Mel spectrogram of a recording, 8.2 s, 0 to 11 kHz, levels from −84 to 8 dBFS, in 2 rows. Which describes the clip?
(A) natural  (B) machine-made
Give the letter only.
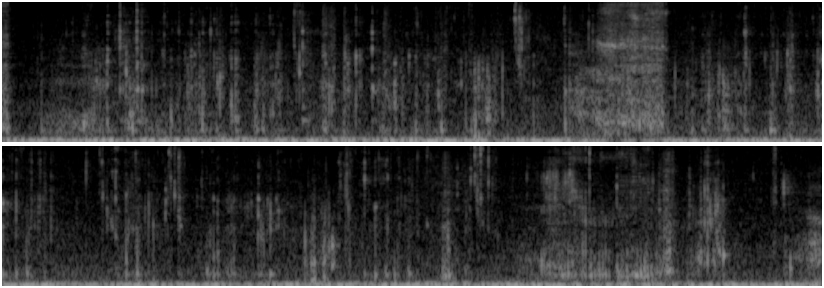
A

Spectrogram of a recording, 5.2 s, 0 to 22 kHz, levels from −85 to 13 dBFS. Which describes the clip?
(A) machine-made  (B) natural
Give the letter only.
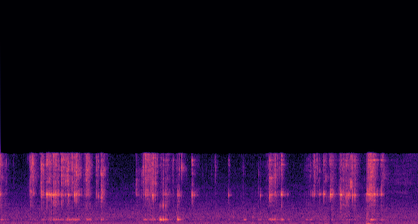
B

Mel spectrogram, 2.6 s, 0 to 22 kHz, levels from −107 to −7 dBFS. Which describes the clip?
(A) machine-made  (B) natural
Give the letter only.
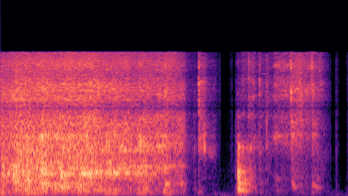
A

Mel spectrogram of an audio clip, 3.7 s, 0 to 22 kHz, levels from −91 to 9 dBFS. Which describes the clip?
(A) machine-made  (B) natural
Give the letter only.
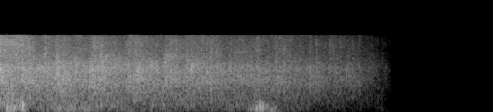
B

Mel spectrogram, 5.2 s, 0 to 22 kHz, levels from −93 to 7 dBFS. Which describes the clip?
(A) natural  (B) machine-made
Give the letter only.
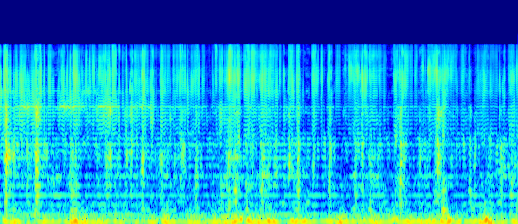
B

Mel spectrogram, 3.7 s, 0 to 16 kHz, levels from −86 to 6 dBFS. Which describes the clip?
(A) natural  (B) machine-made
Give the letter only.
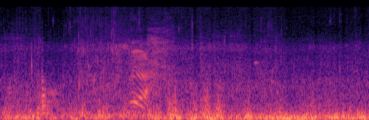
A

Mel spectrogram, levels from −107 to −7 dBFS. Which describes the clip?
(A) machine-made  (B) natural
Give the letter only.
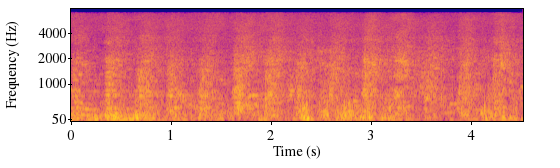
A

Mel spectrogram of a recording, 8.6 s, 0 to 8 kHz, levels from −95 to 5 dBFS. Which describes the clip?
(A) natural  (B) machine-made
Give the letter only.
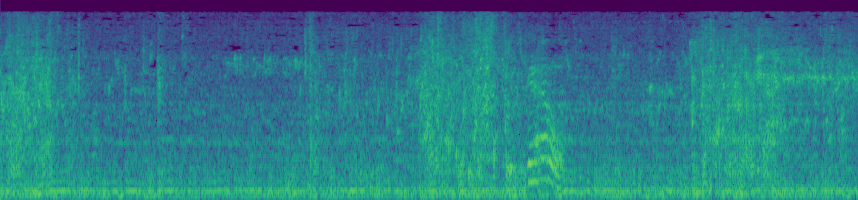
B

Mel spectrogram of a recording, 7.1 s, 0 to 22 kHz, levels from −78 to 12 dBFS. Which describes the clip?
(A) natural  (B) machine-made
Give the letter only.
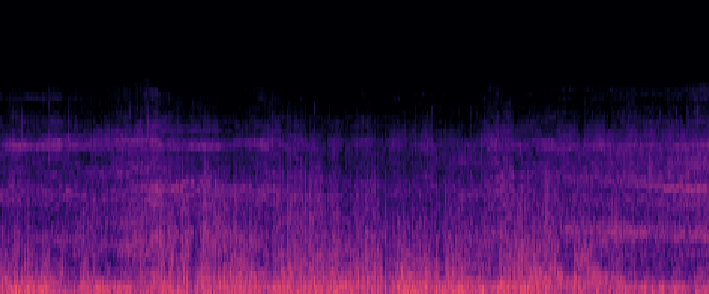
A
